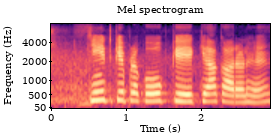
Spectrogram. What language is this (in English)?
Hindi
